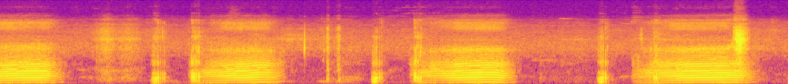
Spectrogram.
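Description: Slow, rough, vibrating breathing noises in long drawn-out bursts, about four in ten seconds, separated by quiet gaps and a few small clicks: snoring.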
